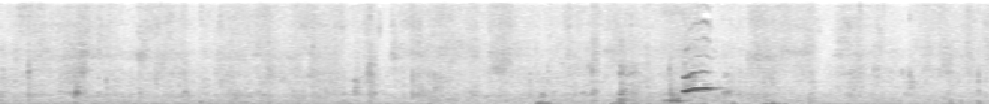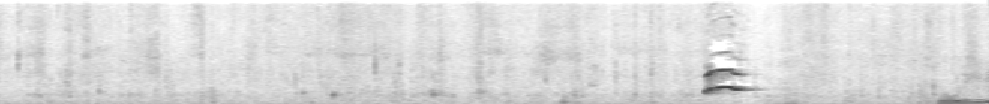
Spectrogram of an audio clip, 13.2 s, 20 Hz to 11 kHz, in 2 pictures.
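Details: Thirteen Mastiff pups from Osiris and Isis share an 18 lb Christmas ham, with steady soft chewing and lapping throughout. Two short, high, bending yelps break through near the middle and near the end, and a low rising whine closes the clip.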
